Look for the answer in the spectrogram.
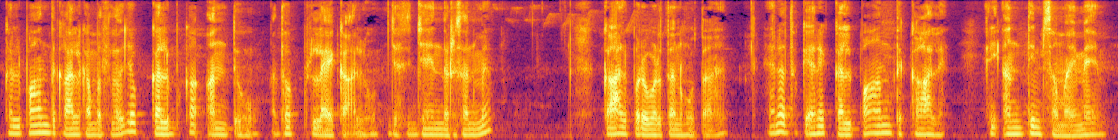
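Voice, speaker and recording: A man who recites sacred verses slowly and then explains them word by word, as a religious teacher giving a lesson. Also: medium pitch, gravelly, darkish tone, breathy edge.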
